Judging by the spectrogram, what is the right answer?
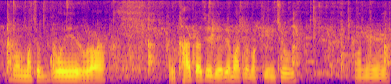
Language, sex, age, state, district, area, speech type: Nepali, male, 18-30, West Bengal, Alipurduar, rural, spontaneous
